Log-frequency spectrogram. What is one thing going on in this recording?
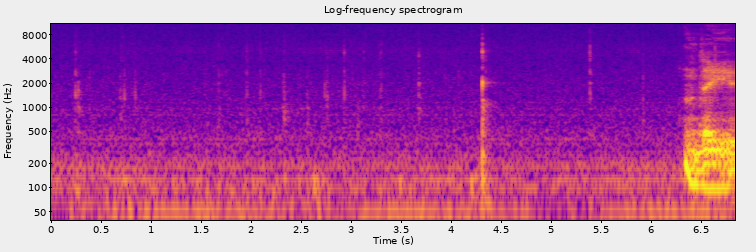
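A screwdriver clicks and ticks softly as it turns a small screw.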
